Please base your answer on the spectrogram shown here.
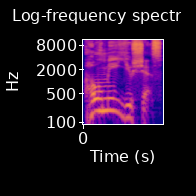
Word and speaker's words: Homoiousios: It's pronounced Homoiousios. How? There's 20 O's! It's Latin.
